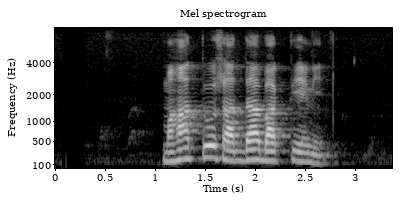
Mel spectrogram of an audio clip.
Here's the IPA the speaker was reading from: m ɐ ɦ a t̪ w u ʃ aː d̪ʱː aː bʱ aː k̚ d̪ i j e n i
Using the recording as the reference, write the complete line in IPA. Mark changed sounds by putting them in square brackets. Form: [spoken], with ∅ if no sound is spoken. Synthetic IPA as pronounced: m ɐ ɦ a t̪ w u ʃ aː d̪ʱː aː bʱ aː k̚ [t̪] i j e n i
